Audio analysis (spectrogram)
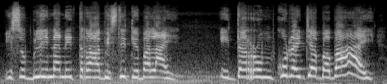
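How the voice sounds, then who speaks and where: A woman's voice: very high voice, normal speed, a bit bright. A woman playing a meddling, blunt old grandmother in a comedy radio drama, exclaiming and scolding. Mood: indignant.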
